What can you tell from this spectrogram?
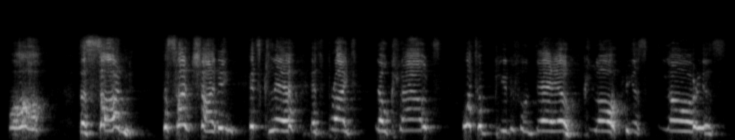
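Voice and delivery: high, bright exclamations of joy; ecstatic. Acted. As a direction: cry out at the sunshine. Scrooge sees the sun.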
